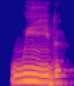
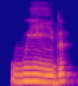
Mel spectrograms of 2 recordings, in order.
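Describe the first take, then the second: No difference in how they are said.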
